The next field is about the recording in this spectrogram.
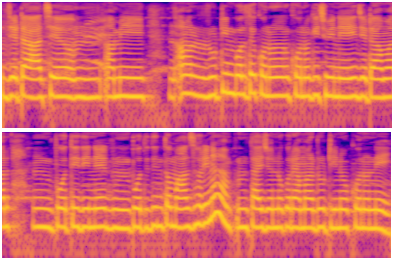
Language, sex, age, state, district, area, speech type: Bengali, female, 18-30, West Bengal, South 24 Parganas, rural, spontaneous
